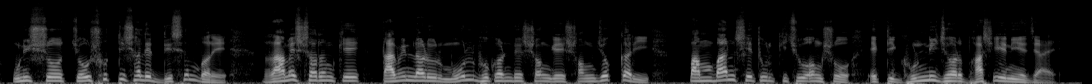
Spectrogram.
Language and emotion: Bengali, neutral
